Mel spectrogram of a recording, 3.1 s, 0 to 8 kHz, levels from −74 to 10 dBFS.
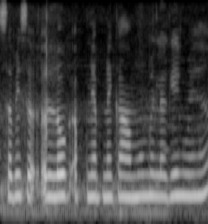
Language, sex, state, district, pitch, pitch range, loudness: Hindi, female, Bihar, Kaimur, 265 Hz, 260-270 Hz, -16 LUFS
